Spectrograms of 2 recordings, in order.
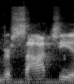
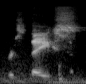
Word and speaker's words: Versace: I mean, Versace is how some people pronounce it, like dumbasses, but it's pronounced Versace.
